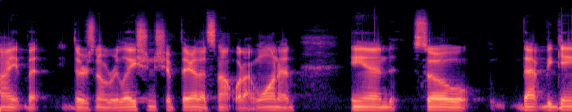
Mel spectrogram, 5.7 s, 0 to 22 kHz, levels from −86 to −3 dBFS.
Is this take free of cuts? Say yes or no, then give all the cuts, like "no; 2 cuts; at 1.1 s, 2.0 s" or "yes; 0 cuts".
yes; 0 cuts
